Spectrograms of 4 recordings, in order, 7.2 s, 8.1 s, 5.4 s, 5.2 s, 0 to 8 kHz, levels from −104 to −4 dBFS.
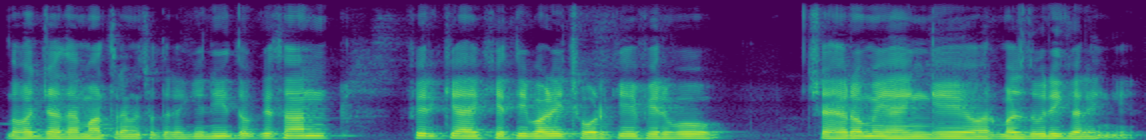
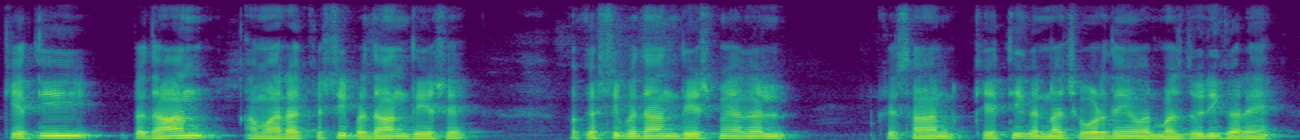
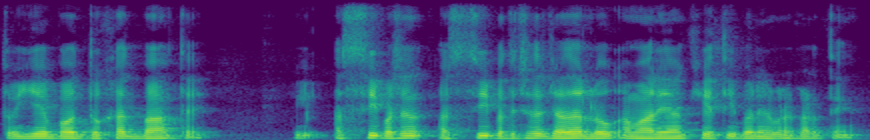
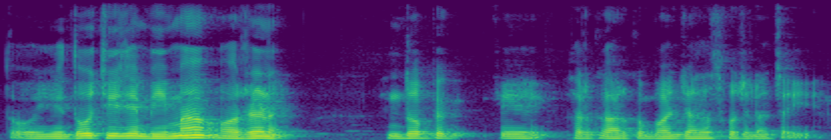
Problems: none marked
